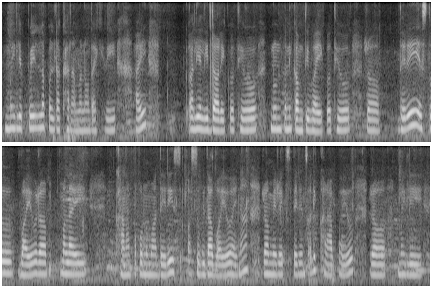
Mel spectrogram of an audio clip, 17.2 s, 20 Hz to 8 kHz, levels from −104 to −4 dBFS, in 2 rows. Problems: none marked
